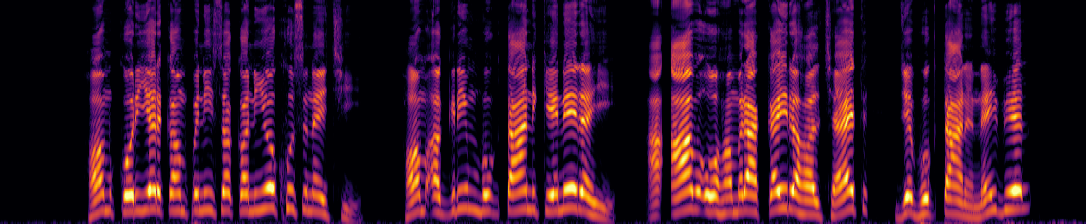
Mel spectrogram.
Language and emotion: Maithili, angry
